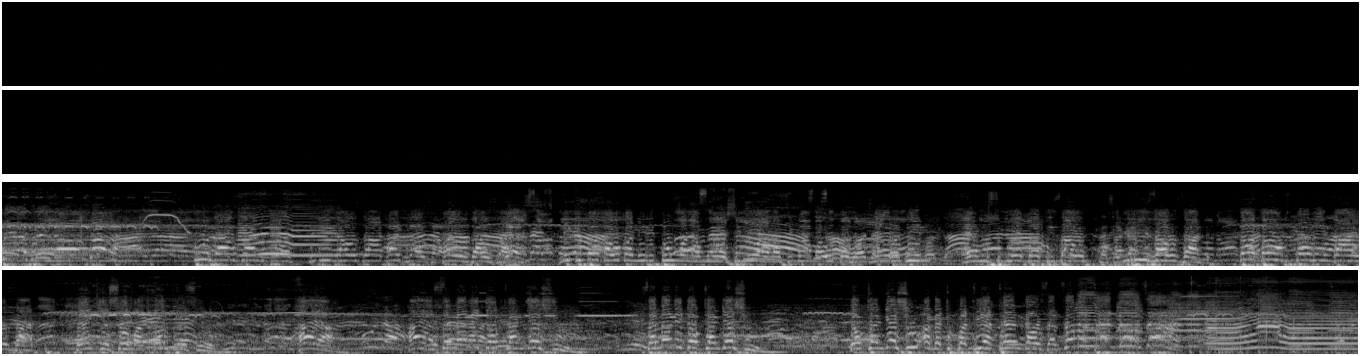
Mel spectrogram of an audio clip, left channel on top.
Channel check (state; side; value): silent; left; 60 dB below the other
